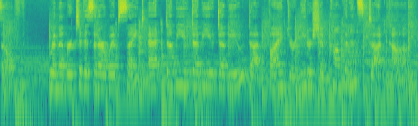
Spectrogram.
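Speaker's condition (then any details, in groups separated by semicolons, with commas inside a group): No condition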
